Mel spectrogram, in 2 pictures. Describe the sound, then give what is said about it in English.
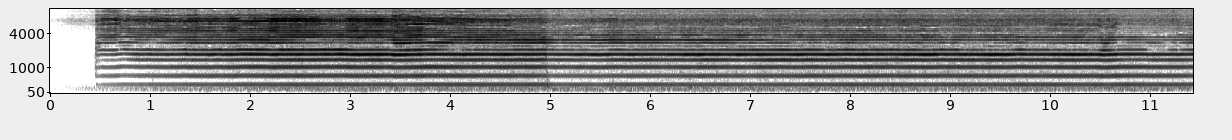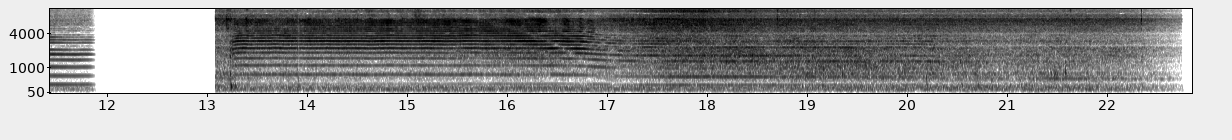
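A sustained note from a trumpet played inside a car rides over the rumble of the car's engine, steady at first; after a short break the note returns as a bystander would hear it, sliding noticeably lower in pitch as the car passes by, showing the Doppler effect. “Then you'll hear how the pitch of the trumpet changes according to what a bystander might be hearing as the car and the trumpet approach and recede.”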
